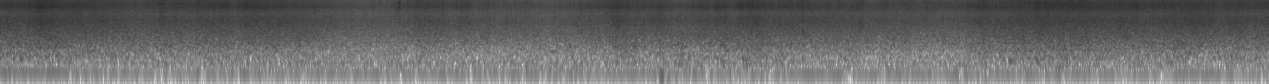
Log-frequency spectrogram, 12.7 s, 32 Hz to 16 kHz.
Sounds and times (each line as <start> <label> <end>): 0.0 waves on the lake 12.6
